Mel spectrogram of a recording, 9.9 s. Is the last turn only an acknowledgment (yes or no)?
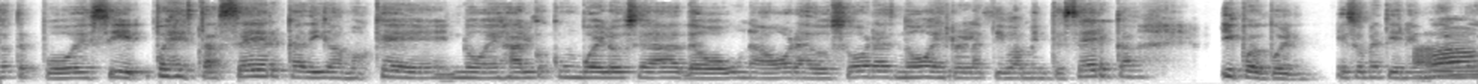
no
